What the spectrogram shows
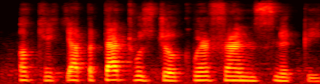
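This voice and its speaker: A female-sounding voice puts on a character voice at a medium pitch. The intonation is monotone and flat, and the pace fairly slow. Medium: actual play. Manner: halting, stammering.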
